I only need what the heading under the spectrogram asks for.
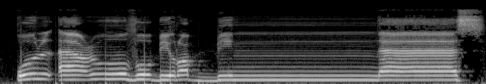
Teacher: Baxın, ənnəs sözündə olan ləm yazıda olduğu halda, baxmayaraq ki, yazıda var, amma tələffüz etdiyim zamanı isə ləmi tələffüz etmədi, ikinci hərf isə nun hərfi isə şəddələndi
